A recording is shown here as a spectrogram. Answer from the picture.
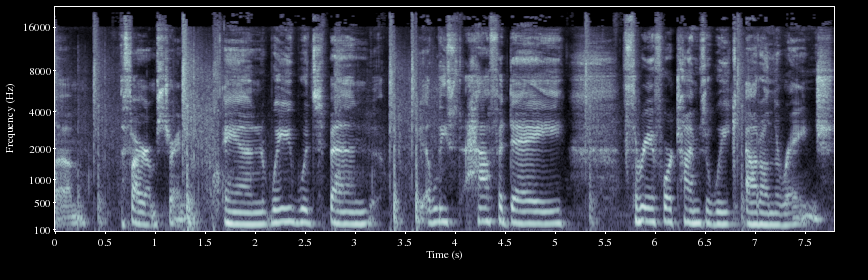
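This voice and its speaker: A woman with an American accent at a medium pitch, fairly slow and fairly even in intonation, over noticeable background noise. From Kentucky, US. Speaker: former FBI agent. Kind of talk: interview testimony.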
